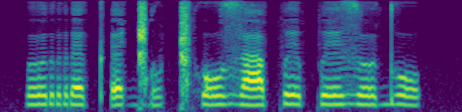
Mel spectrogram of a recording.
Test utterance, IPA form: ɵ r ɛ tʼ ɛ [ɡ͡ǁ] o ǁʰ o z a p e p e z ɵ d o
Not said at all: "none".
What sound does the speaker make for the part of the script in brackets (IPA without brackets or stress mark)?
ɡ͡ǁ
